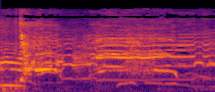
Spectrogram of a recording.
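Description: Women screaming in fright: long shrieks whose pitch wavers.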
